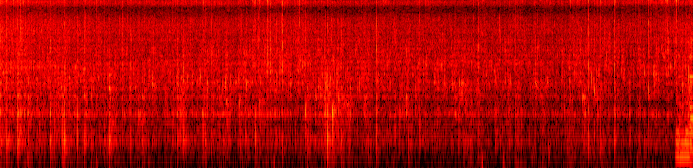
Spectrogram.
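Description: Chillies, garlic and mustard seeds frying in hot oil, a soft continuous crackle and spatter with light stirring scrapes throughout, fairly quiet and without talk.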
